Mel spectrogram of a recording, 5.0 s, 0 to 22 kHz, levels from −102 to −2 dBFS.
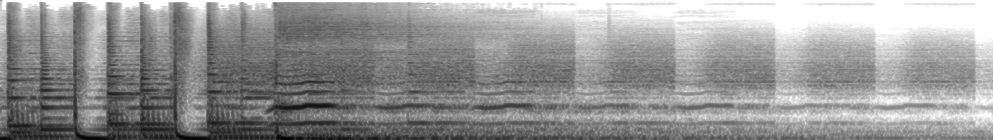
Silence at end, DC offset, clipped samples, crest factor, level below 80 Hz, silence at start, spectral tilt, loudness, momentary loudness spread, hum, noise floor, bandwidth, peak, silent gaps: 1.1 s; under 0.1%; under 0.1%; 14 dB; -18 dBFS; 0 s; -5 dB/octave; -14 LUFS; 23 LU; none; -45 dBFS; over 20 kHz; 0 dBFS; none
